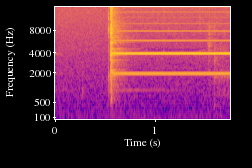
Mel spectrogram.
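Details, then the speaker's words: 1952 GM Guide Autronic-Eye vacuum-tube headlight dimmer for a 1953 car, continuity test after troubleshooting: a click, then a clean, steady tester tone with no dropouts. The relay had earlier cut in and out and now closes solidly; good relay contact continuity. "remember a while ago that was sounding really iffy and cutting in and out it's very solid now relay works excellent"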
